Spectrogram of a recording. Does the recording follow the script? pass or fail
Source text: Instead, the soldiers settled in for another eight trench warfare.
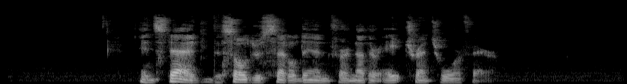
pass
